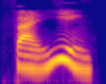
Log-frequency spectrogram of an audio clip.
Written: 反映

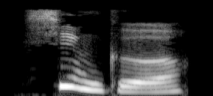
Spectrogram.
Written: 性格

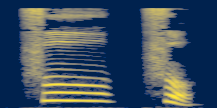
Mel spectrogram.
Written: 夫妇

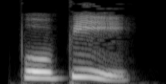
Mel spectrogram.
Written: 不必

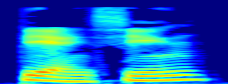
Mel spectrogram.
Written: 典型

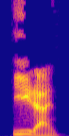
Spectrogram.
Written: 依然

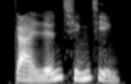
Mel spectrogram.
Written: 情景

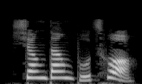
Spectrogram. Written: 相当

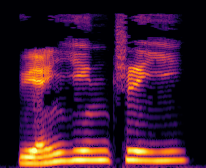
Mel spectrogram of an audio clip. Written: 之一

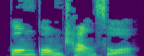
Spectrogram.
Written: 场所

